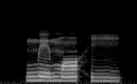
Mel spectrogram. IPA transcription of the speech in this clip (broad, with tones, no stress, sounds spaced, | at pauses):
m e˨ m ɔ̃˨ h i˨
